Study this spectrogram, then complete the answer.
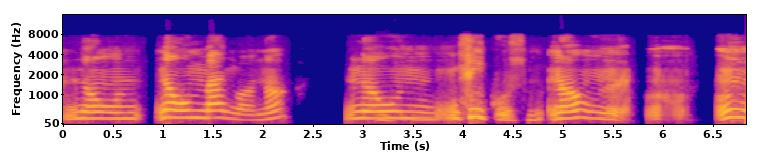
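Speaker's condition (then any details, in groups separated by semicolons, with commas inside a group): Cerebral palsy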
